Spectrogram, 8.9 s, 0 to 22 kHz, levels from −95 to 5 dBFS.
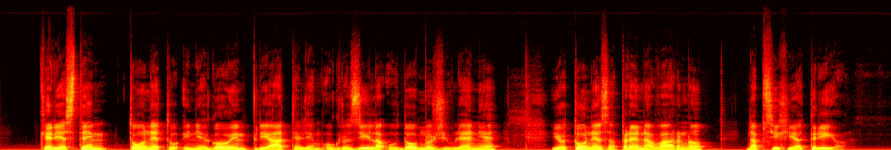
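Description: A ground loop or nearby transformer is leaking the 50 Hz power line into the signal path for the whole of this speech clip. The result is mains hum, a steady low drone with some low harmonics, sitting roughly 30 dB below the speech.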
